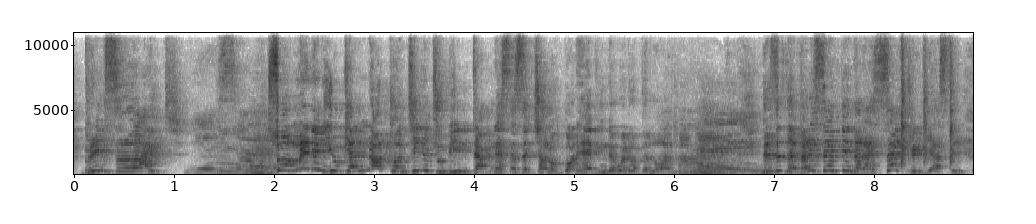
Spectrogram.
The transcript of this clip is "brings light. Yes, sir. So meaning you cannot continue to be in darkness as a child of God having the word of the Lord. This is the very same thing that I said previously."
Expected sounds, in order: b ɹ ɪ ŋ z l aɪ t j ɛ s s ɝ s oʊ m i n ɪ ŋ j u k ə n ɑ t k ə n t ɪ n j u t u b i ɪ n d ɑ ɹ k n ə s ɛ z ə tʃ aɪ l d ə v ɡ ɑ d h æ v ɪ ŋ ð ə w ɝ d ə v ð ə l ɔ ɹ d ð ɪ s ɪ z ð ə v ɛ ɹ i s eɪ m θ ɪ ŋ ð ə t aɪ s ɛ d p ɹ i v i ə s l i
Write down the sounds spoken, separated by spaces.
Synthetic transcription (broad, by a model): b ɹ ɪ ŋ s l aɪ t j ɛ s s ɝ s oʊ m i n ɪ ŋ j u k ə n ɑ t k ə n t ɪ n j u t u b i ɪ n d ɑ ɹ k n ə s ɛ s ə tʃ aɪ l d ə v ɡ ɑ d h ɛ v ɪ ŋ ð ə w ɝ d ə v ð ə l ɔ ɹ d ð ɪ s ɪ z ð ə v ɛ ɹ i s eɪ m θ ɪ ŋ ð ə t aɪ s ɛ d p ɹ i v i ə s l i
